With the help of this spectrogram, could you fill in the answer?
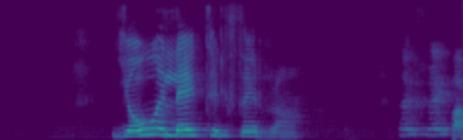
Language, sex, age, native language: Icelandic, female, 7, Icelandic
